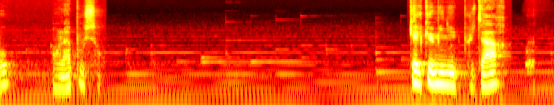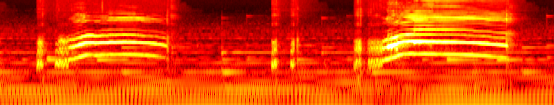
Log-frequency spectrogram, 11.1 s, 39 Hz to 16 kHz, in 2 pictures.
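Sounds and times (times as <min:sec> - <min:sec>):
speech: 0:00.0 - 0:01.1, 0:04.1 - 0:05.2
cat meowing at a door in drawn-out rising wails: 0:05.2 - 0:07.3, 0:08.2 - 0:10.8.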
